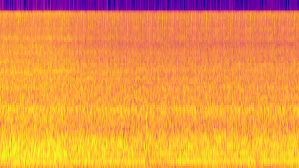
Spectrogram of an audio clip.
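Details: Used VW Polo with the CFNA engine, the one whose pistons do not knock: steady, even idle hum with no knocking or ticking; healthy engine idling smoothly.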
